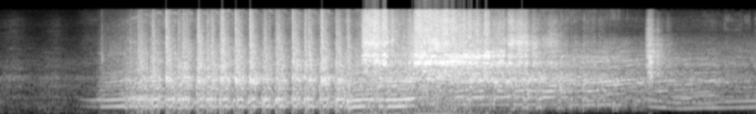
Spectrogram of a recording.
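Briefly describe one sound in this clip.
Car engines roar loudly as cars launch and speed away.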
